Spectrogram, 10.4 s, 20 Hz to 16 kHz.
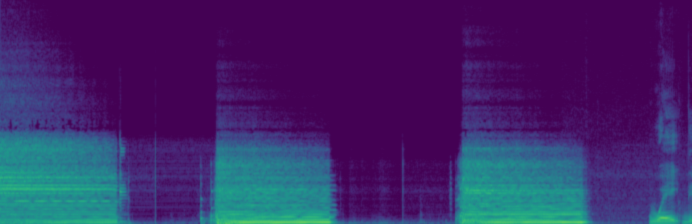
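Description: Distorted electric guitar played through a Fractal FM3 or Line 6 POD Go modeler with a single-microphone IR, heard as three sustained, heavily overdriven chords separated by silent gaps, with a brief fourth chord starting at the end.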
